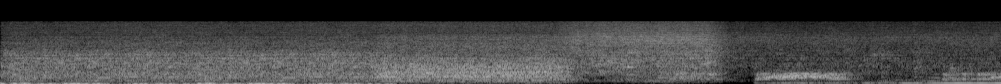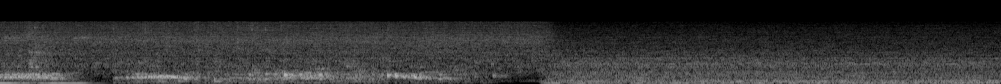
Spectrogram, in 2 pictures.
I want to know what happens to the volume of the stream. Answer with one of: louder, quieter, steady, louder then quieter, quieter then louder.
quieter.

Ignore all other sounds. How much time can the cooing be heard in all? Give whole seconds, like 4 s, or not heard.
9 s.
